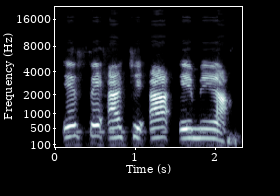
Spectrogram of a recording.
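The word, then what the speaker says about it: שמע: si la puerta sí la palabra hebrea llama shama está en el chat hermano también okay es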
